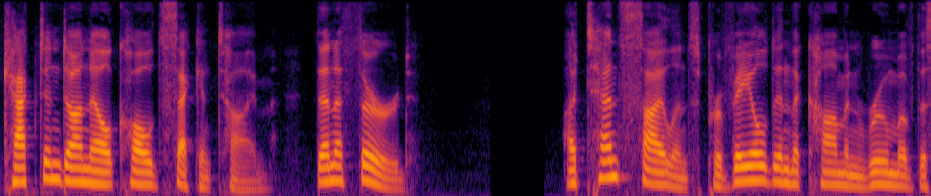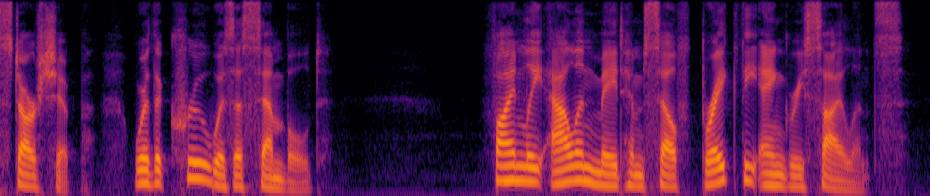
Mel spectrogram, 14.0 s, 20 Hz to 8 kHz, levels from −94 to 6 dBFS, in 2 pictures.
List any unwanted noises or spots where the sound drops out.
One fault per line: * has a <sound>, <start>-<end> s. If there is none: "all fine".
all fine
